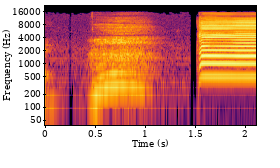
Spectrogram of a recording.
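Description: A short breathy vocal gasp whose pitch rises then falls. About a second and a half in, a party horn (blowout) is blown in one loud, steady buzzing note.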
